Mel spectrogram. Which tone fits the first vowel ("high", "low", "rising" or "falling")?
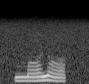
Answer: rising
